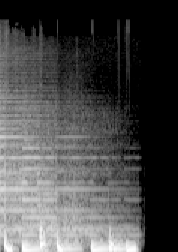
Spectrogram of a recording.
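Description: Short electronic music sting for the ESA logo: deep pulsing bass notes under held higher tones, cutting off abruptly near the end.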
